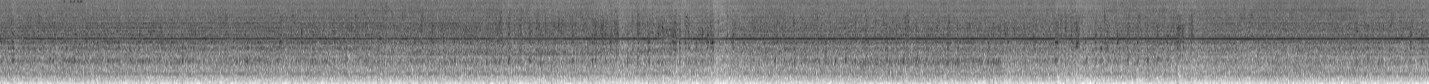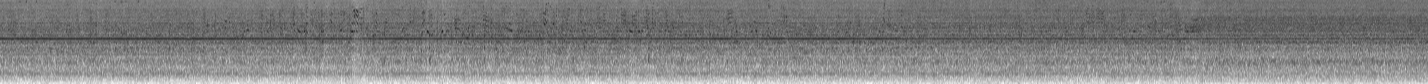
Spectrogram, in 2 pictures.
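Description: Train running noise played back about eight times faster than real time: a steady, high-pitched hissing whir with a few thin steady tones in it.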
